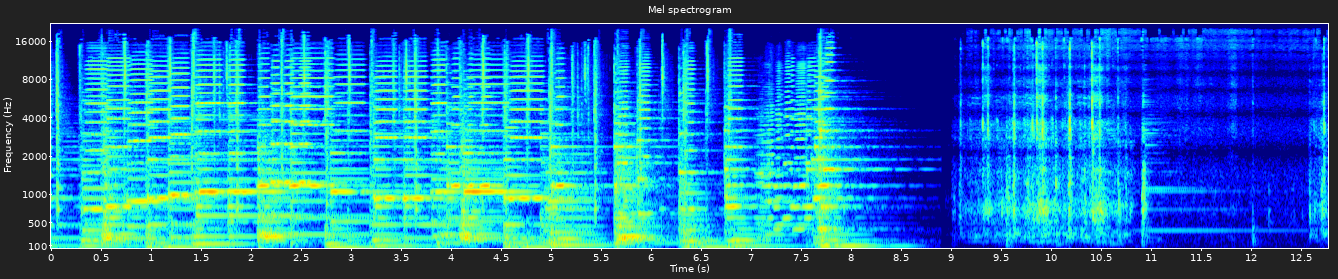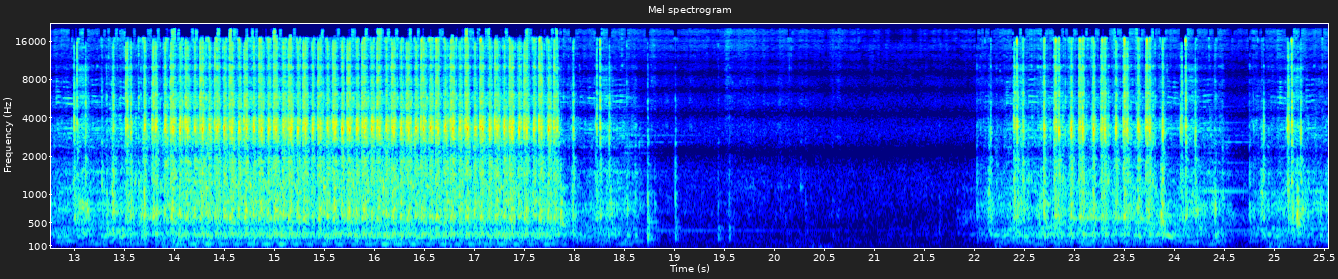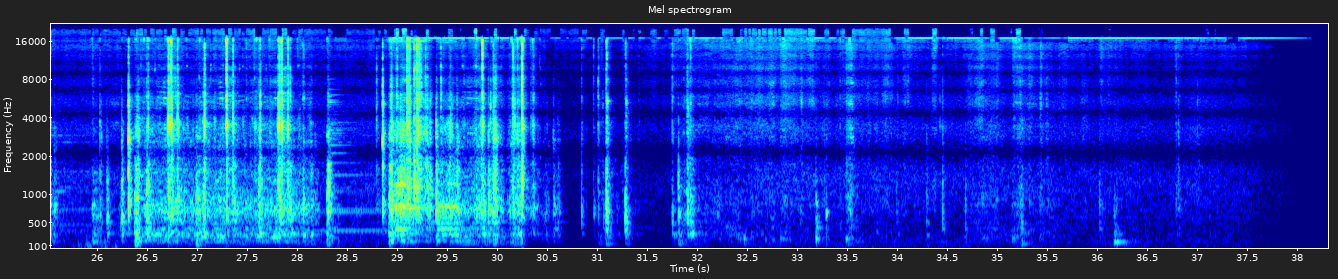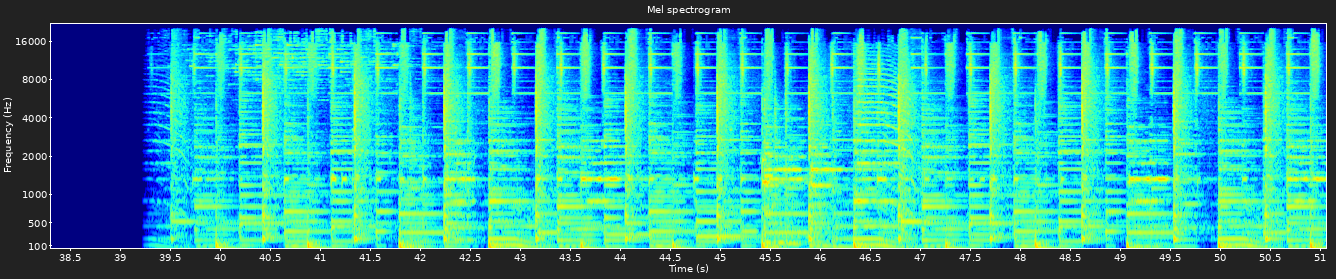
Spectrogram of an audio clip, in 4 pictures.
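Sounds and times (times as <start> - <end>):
sewing machine stitching: 9.0 - 11.0, 12.6 - 19.0, 21.9 - 31.3.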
